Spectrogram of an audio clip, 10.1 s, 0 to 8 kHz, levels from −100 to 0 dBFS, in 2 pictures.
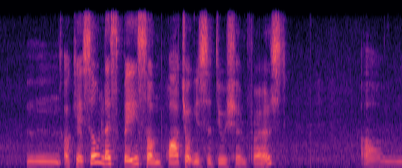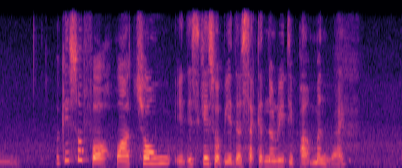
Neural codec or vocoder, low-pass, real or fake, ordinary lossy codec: none; 7.2 kHz; real; none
